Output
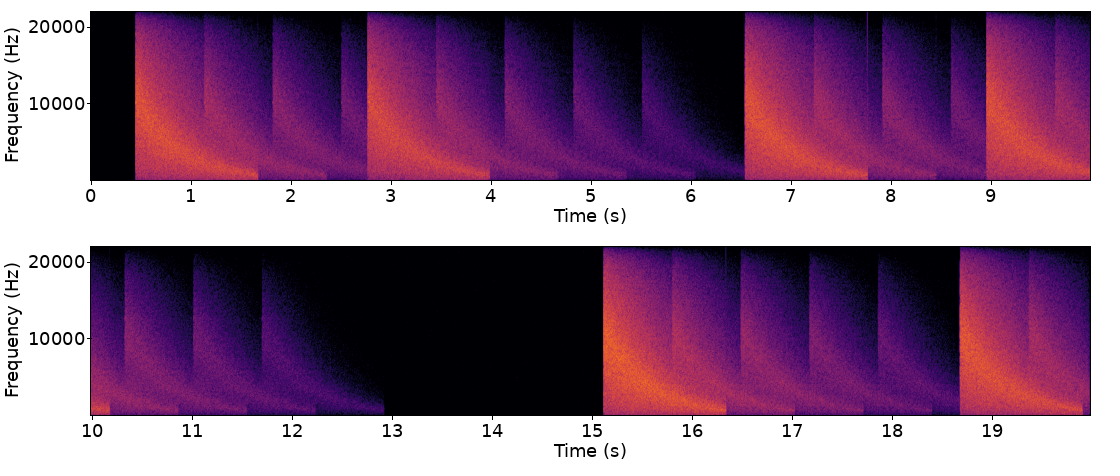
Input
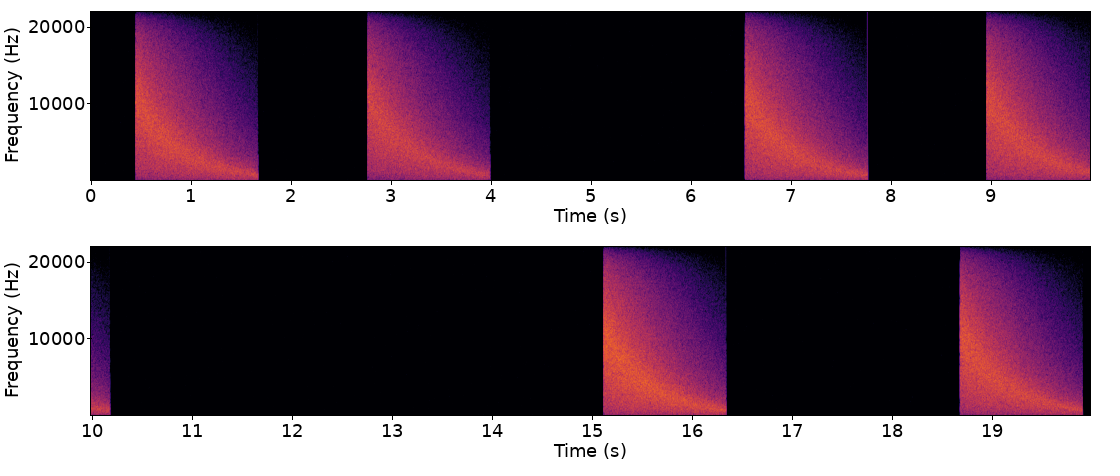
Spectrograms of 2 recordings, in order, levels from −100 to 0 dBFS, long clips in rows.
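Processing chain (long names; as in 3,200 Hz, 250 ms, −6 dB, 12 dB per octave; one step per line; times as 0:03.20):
repeating echo 686 ms, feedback 51%, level −17 dB
level +1.5 dB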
